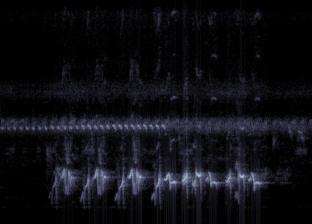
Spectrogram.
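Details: Sooty-headed bulbul in full voice, calling out to rivals so that other bulbuls answer: a quick chain of about nine bubbly, warbled phrases lasting two seconds, with a thin steady high whine running behind.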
